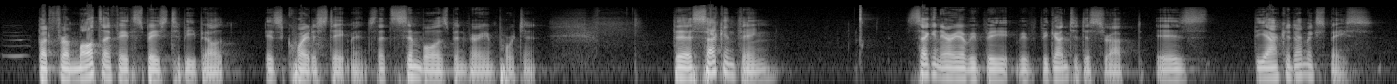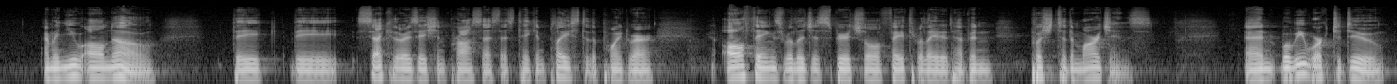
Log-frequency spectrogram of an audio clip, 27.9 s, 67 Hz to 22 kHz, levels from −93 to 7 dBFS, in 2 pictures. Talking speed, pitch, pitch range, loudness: 150 wpm, 95 Hz, 85-110 Hz, -21 LUFS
